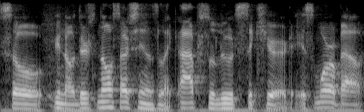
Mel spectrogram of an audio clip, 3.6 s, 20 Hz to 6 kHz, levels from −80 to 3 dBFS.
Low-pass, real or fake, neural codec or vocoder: 5.4 kHz; real; none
